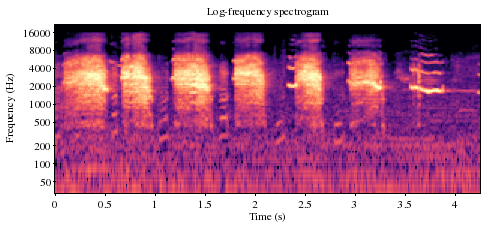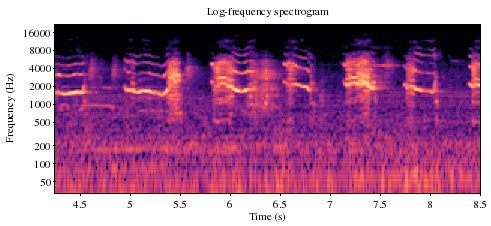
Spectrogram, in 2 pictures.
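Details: Capuchin monkey starting with a run of loud rasping screams, then shifting to quieter whistled chirps that slide downward, repeated at an uneven pace over a faint low background hum.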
